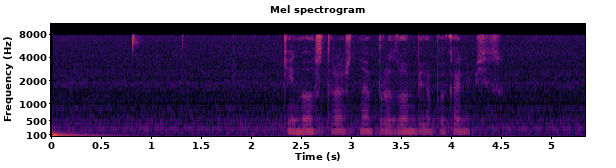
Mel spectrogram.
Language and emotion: Russian, neutral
